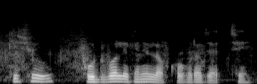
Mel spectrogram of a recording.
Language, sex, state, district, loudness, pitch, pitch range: Bengali, male, West Bengal, Alipurduar, -20 LUFS, 120 Hz, 100-135 Hz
